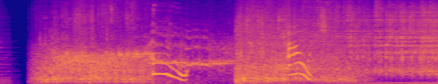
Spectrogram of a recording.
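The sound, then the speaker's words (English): A car's tires screech in two sharp, wavering squeals over a loud, steady roar of engine and road noise, with an abrupt jolt between them as the car crashes, and the rumble continuing afterward. “No one ever wants to hear those sounds, but if you do, remember this name: Wheelway Auto Body and Collision Center.”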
